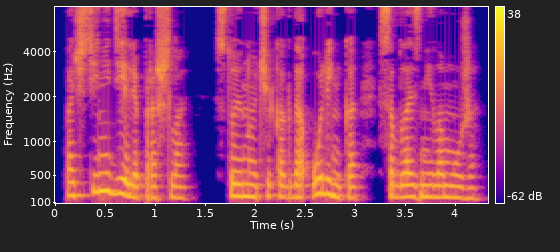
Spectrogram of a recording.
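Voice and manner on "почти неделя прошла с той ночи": usual speaking voice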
